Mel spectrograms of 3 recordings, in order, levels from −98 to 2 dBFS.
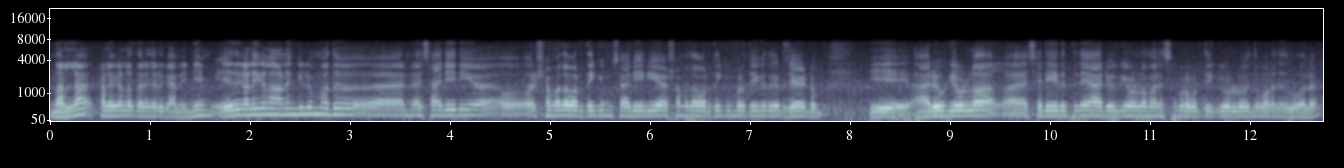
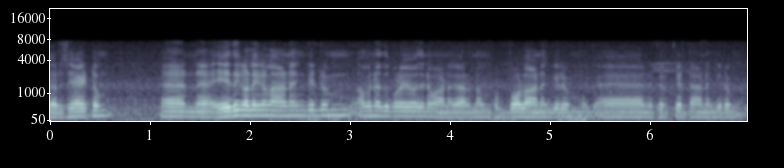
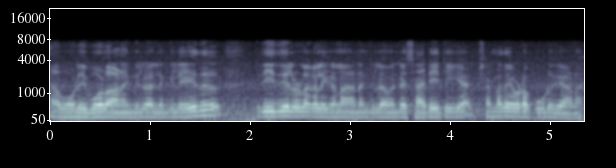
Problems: constant background noise, low volume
